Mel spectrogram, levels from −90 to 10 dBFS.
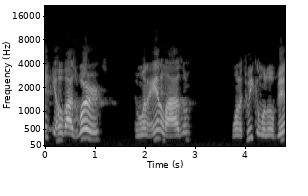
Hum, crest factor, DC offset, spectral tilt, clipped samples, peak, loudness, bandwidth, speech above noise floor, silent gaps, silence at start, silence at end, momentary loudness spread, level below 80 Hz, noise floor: none; 20 dB; under 0.1%; -3 dB/octave; under 0.1%; -8 dBFS; -26 LUFS; 6.8 kHz; 56 dB; none; 0 s; 0 s; 19 LU; -86 dBFS; -82 dBFS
